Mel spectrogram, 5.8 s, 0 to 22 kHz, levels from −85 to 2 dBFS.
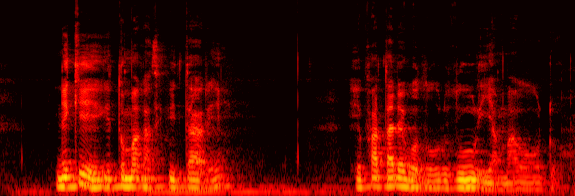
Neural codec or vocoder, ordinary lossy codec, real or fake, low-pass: vocoder, 44.1 kHz, 128 mel bands every 512 samples, BigVGAN v2; none; fake; none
